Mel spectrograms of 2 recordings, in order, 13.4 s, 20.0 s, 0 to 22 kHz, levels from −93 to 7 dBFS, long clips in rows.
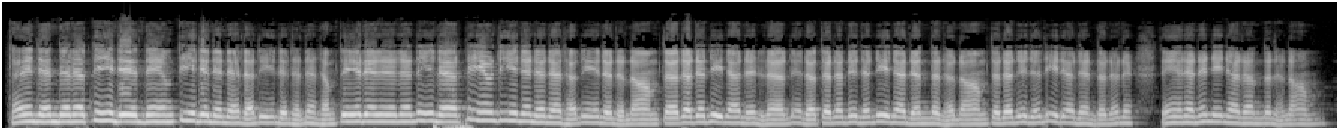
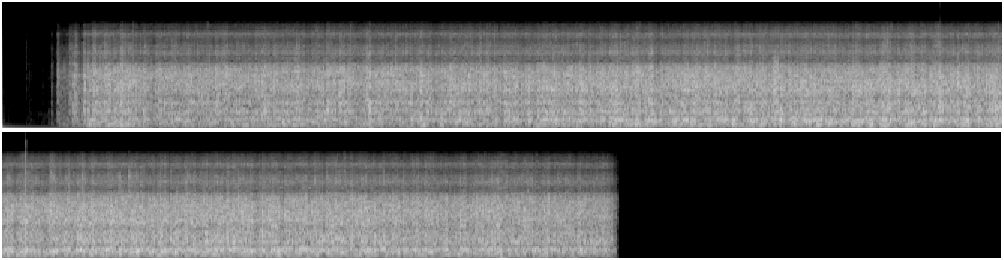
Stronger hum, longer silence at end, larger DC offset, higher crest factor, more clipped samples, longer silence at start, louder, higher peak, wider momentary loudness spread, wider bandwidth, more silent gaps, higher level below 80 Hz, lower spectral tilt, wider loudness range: neither; second, 0.1 s vs 3.85 s; neither; about the same, 12 dB vs 16 dB; neither; second, 0.1 s vs 0.55 s; about the same, -13 LUFS vs -15 LUFS; about the same, 0 dBFS vs 0 dBFS; first, 8 LU vs 4 LU; about the same, 11.5 kHz vs 11.5 kHz; neither; first, -36 dBFS vs -46 dBFS; first, -6 dB/octave vs -4.5 dB/octave; about the same, 5 LU vs 5 LU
